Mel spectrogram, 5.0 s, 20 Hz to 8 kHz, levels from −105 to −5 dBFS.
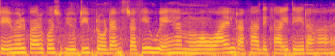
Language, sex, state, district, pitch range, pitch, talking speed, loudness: Hindi, female, Maharashtra, Chandrapur, 195-220 Hz, 200 Hz, 165 wpm, -18 LUFS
